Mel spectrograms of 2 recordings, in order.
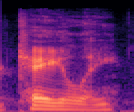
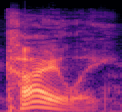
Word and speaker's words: Kylie: They'd call her Kaylee instead of Kylie, which is just Kyle with an extra E on the end of it.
